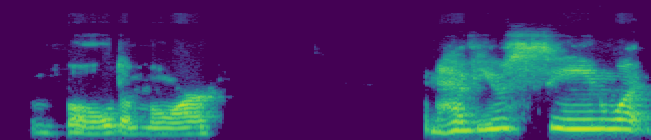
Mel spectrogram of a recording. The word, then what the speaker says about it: Voldemort: name isn't pronounced like the T is silent so technically his name is pronounced bold or more and have you seen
